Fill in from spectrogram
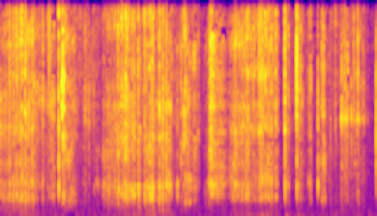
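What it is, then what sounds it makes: Soap bar being scraped with a knife. A small metal knife blade scrapes and carves a solid, palm-sized, rectangular beige soap bar held in one hand, and the shavings pile up on a black surface. The sound is dry, crisp scratching with a bright, hissy edge, broken by sharper clicks where the blade catches.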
